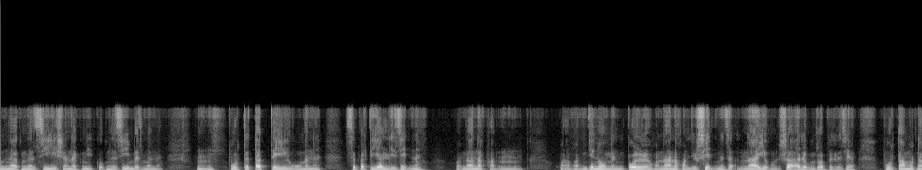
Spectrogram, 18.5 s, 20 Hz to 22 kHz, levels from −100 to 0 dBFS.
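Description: Speech with heavy Opus compression throughout. Nothing sounds above 8.1 kHz. The sound is grainy and rough, likely from a very low bitrate near 12 kbps.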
